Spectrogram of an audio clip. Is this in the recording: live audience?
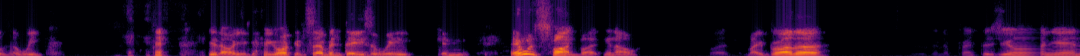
no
